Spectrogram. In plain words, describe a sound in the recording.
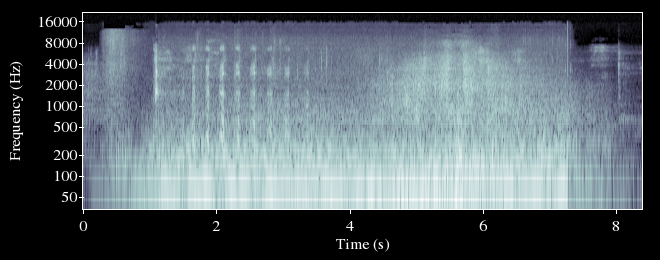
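An electric hum crackles and swells into a rushing whoosh, then fades away.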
